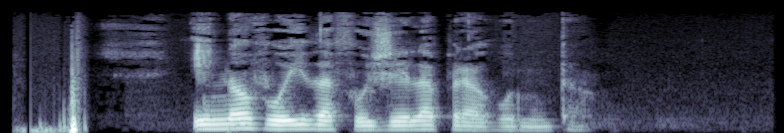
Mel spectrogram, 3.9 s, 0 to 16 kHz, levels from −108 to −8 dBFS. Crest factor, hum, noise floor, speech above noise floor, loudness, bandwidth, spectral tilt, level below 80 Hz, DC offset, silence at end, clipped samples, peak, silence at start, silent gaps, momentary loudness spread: 20 dB; none; -70 dBFS; 50 dB; -20 LUFS; 11.5 kHz; -7 dB/octave; -32 dBFS; under 0.1%; 1 s; under 0.1%; 0 dBFS; 0.15 s; none; 16 LU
